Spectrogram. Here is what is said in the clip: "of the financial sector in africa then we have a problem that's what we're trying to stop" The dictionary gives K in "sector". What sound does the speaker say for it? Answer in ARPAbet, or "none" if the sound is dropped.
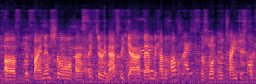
K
